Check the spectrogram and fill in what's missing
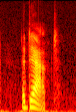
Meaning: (verb) 1. To make suitable; to make to correspond; to fit or suit 2. To fit by alteration; to modify or remodel for a different purpose; to adjust
- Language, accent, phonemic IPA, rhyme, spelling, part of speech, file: English, US, /əˈdæpt/, -æpt, adapt, verb / adjective, En-us-adapt.ogg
